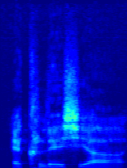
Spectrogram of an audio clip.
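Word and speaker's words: ἐκκλησία: 그 개여 칸다 4 교회가 에클레시아 인데 하나님의 나라는 바실 a 아 이렇게 발음합니다 에클레시아 바실 내 이야 이게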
